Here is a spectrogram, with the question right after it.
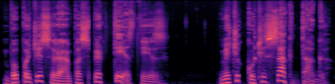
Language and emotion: Kashmiri, sad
